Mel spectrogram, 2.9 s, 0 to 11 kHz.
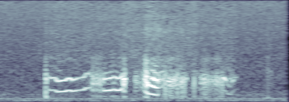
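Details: A Shih Tzu, fallen asleep on 15 January 2019, snores with a nasal, whistly rasp drawn out over a single breath.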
